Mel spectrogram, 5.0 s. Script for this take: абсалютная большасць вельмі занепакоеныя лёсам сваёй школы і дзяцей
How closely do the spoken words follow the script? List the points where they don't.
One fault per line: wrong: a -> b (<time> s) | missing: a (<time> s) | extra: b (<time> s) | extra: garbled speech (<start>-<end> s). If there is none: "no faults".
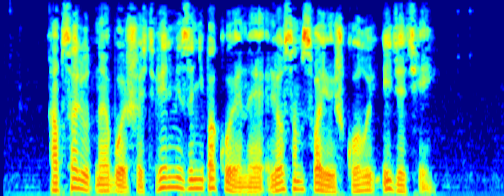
no faults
